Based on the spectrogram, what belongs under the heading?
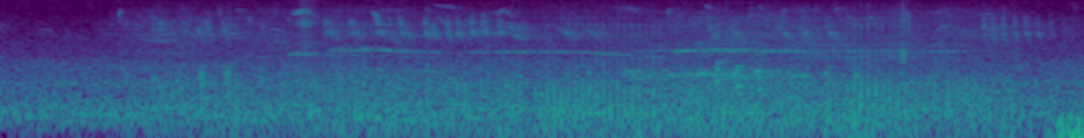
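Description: Birds chirping in quick high bursts. A long thin steady note is held twice, around the middle and toward the end.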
